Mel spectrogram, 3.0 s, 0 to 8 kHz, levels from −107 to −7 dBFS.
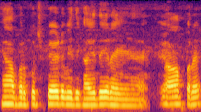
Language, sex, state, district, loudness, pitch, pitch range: Hindi, male, Haryana, Charkhi Dadri, -16 LUFS, 140 Hz, 130-145 Hz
